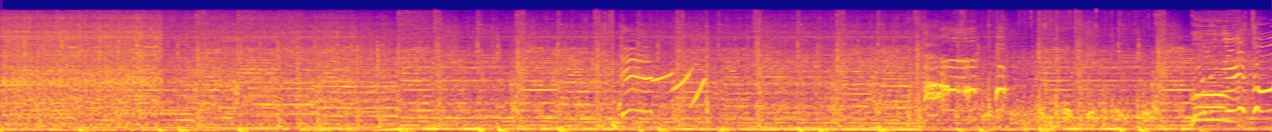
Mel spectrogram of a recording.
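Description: A cartoon chicken from Paw Patrol clucks and squawks in short bursts over loud, continuous background music.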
